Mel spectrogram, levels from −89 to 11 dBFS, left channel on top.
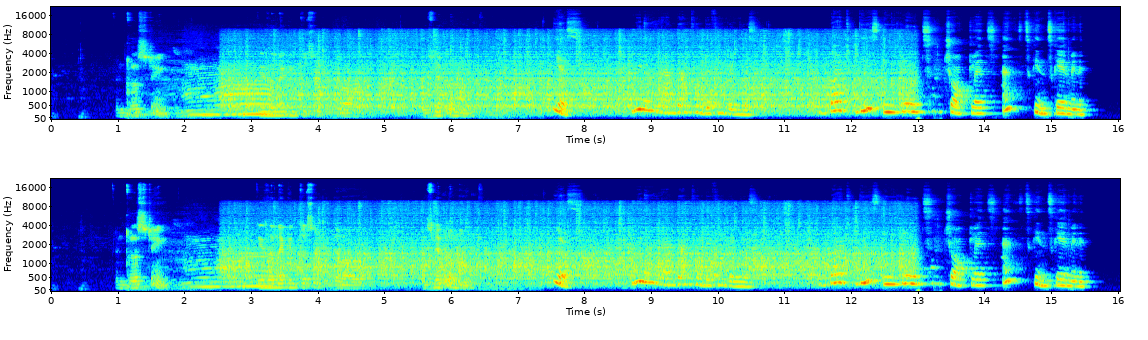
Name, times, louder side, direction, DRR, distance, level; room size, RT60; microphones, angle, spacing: voice 1, 1.0-1.8 3.1-4.8 5.6-6.5 13.2-13.3, right 2 dB, 60° right, 0.5 m, -28 dB
sound 1, 1.1-4.6 5.7-7.2, left 4 dB, 90° left, 0.5 m, -30 dB
sound 2, 2.5-13.0, equal, 10° left, 0.8 m, -25 dB
voice 2, 7.5-7.9 8.7-10.6 11.5-15.5, left 2 dB, 25° left, 0.3 m, -20 dB
2.2 x 2.1 x 2.7 m
head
